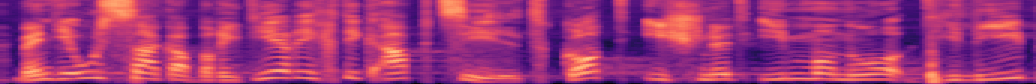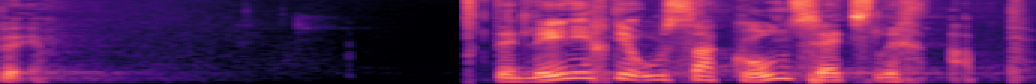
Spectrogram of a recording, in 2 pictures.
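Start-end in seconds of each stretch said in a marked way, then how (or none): none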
